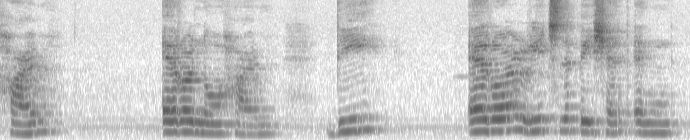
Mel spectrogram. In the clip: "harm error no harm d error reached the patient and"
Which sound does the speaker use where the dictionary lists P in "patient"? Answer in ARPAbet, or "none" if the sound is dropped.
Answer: P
